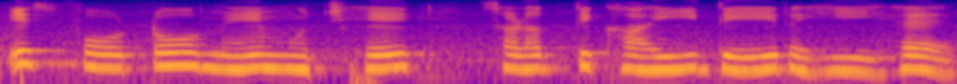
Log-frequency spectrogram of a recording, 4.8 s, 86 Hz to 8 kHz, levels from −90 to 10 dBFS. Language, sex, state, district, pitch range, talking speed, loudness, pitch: Hindi, female, Madhya Pradesh, Katni, 195-225 Hz, 115 wpm, -16 LUFS, 205 Hz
